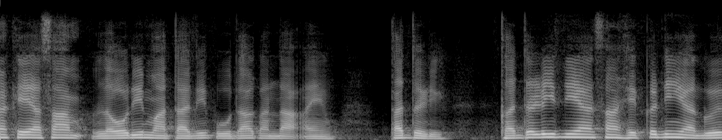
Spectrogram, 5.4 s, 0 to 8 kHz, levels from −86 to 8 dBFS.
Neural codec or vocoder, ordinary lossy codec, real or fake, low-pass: codec, 16 kHz, 1 kbps, FunCodec, trained on Chinese and English, 50 frames a second; Opus, 64 kbps; fake; 7.2 kHz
